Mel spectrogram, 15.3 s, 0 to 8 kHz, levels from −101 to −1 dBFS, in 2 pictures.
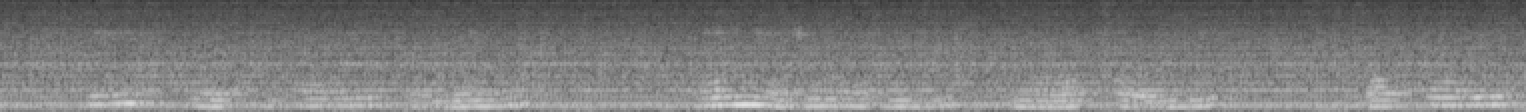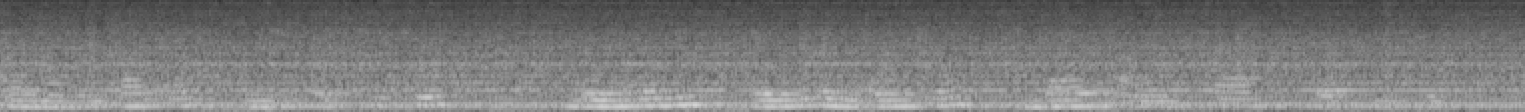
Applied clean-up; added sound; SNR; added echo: none; Engine; 3 dB; reverberation time 0.7 s.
